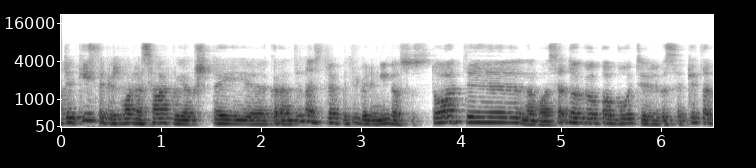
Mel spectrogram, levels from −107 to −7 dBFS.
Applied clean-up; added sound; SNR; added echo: neural mask model DeepFilterNet 3.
